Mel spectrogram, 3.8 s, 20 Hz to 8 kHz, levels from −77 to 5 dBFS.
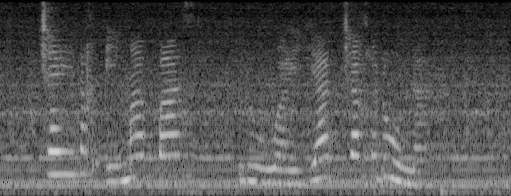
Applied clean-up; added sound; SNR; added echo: none; Engine; 6 dB; none.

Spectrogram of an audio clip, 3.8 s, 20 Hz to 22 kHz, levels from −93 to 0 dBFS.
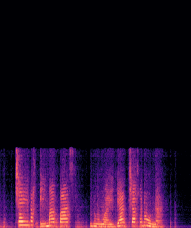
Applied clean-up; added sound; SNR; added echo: neural mask model RNNoise.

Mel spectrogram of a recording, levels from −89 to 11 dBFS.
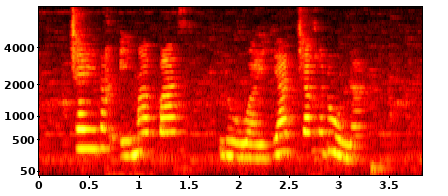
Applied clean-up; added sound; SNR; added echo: classical method log-MMSE.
